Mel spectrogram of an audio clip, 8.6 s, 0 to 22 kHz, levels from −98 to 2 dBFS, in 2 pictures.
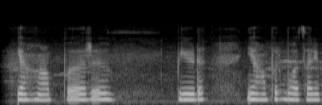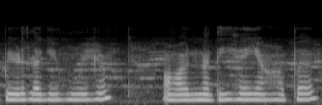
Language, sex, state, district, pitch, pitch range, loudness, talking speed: Hindi, female, Uttar Pradesh, Etah, 220 Hz, 210-225 Hz, -32 LUFS, 110 wpm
